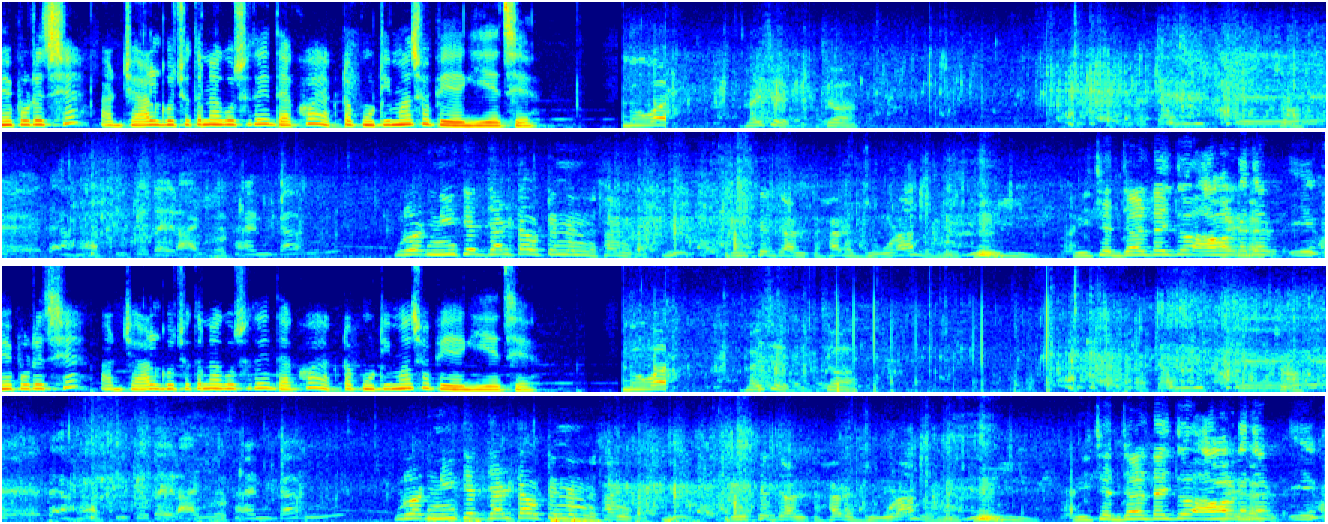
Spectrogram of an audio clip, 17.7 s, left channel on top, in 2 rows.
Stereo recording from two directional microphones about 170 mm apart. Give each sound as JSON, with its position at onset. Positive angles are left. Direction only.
{"t": 0.0, "sound": "speech", "side_deg": 35}
{"t": 0.7, "sound": "speech", "side_deg": 50}
{"t": 4.8, "sound": "speech", "side_deg": 35}
{"t": 7.1, "sound": "splash", "side_deg": 60}
{"t": 7.7, "sound": "a sound", "side_deg": -35}
{"t": 11.4, "sound": "speech", "side_deg": 45}
{"t": 11.9, "sound": "speech", "side_deg": 65}
{"t": 12.5, "sound": "speech", "side_deg": 45}
{"t": 14.0, "sound": "speech", "side_deg": 35}
{"t": 15.3, "sound": "speech", "side_deg": -25}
